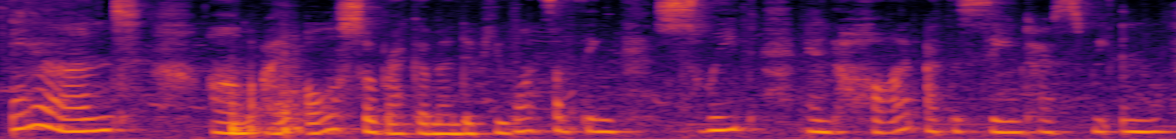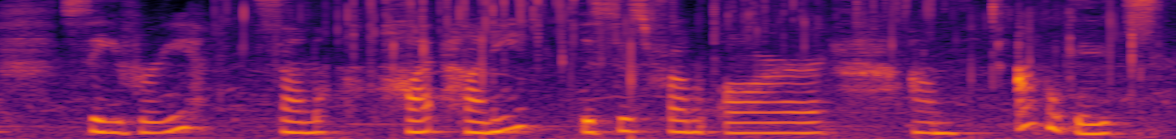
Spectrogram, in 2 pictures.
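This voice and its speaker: A woman plays an eager young saleswoman at a macabre fair stall in an ASMR roleplay. Her voice is gentle and a bit high, with hesitant, apologetic customer-service politeness. Some noise sits behind her. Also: a little slow, close to an everyday voice, rough recording. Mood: gently recommending.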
